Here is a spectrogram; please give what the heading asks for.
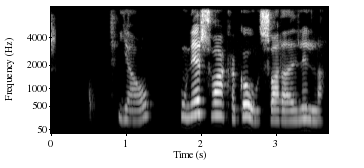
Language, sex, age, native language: Icelandic, female, 20-29, Thai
